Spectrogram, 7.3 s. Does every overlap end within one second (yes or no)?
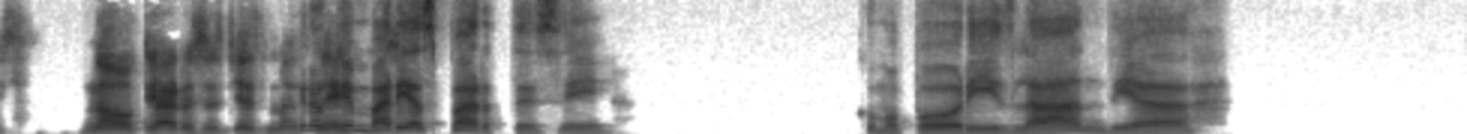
yes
